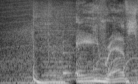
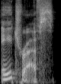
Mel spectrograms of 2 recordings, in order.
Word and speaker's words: Ahrefs: listening to hre's podcast aev's podcast um it's actually pronounced HRS oh sorry my bad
